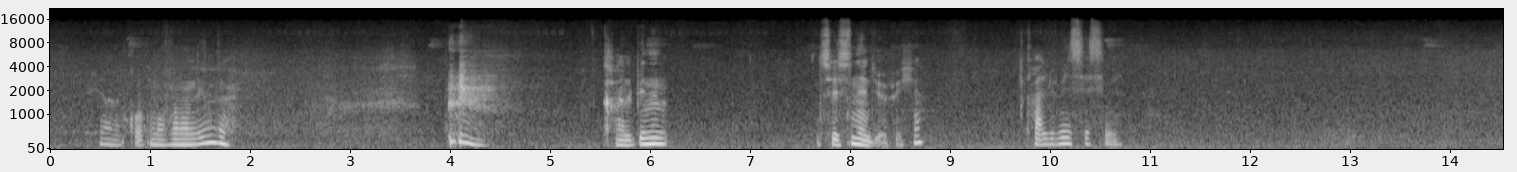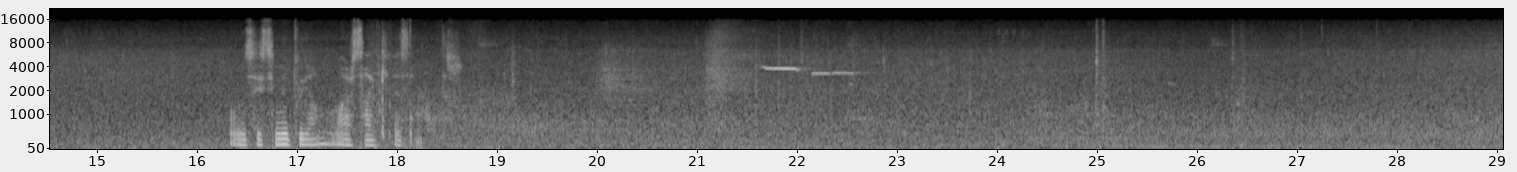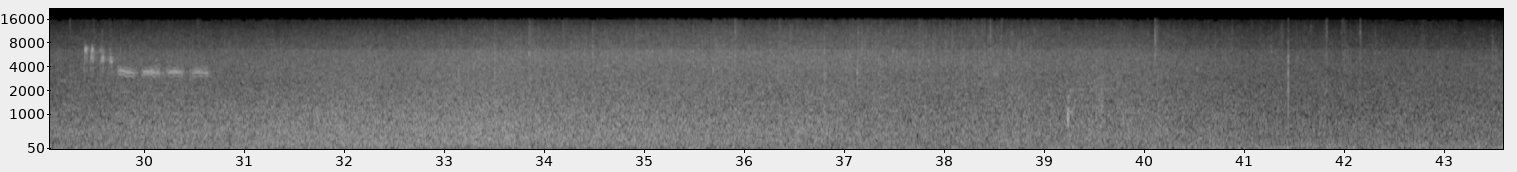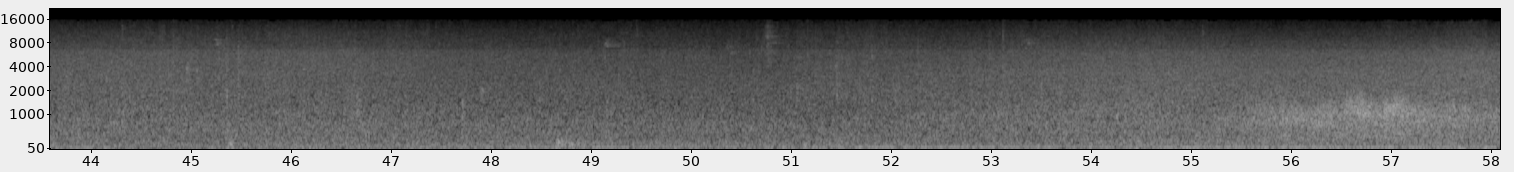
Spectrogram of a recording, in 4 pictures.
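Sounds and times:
wind rustling leaves: 0:00.0 - 0:58.0
bird chirping: 0:21.6 - 0:23.7, 0:29.2 - 0:30.7.

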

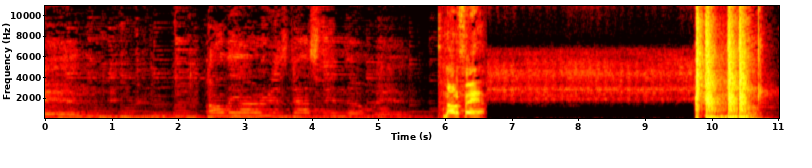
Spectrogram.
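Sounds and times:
loud blast-like burst: 0:09.8 - 0:11.0.

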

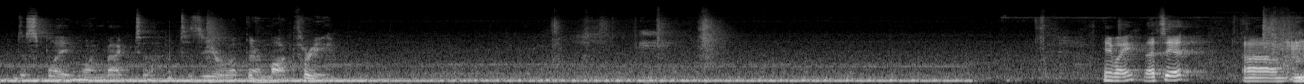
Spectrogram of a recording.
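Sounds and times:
stepper motor humming: 0:00.0 - 0:11.5.

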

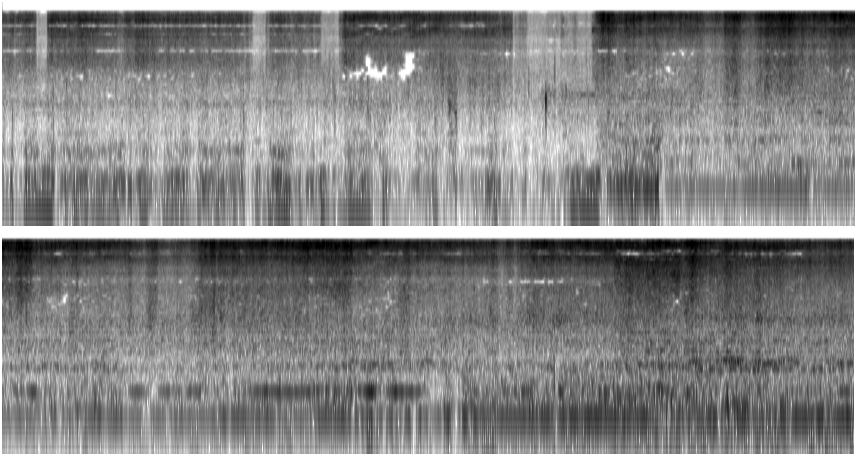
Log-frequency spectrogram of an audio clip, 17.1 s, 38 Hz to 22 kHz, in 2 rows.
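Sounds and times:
low buzzing drone: 0:00.0 - 0:17.0
pressure washer spray hissing: 0:00.0 - 0:17.0.

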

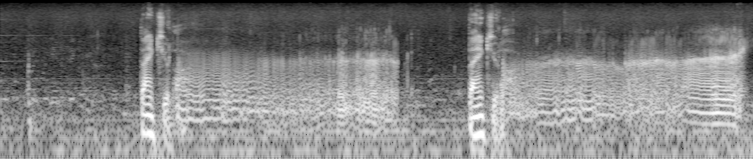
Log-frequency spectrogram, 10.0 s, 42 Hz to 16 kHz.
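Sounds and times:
fart sound effect: 0:02.4 - 0:05.4, 0:06.9 - 0:10.0.

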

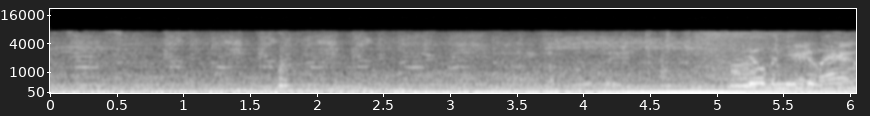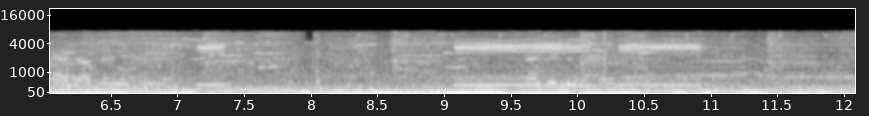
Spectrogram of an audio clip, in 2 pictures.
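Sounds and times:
city traffic engine rumble: 0:00.0 - 0:12.0
quiet background music: 0:00.0 - 0:12.0.

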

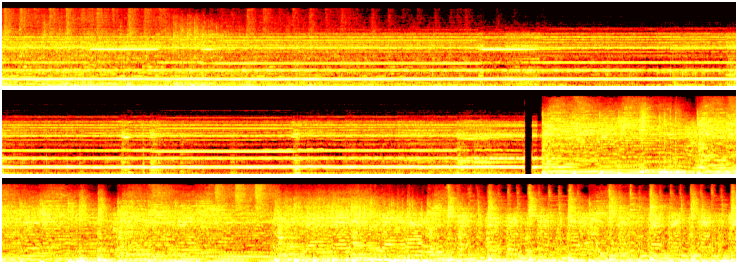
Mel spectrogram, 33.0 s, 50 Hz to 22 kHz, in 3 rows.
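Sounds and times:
cymbal wash: 0:00.0 - 0:12.6
held guitar note ringing: 0:00.0 - 0:33.0.

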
